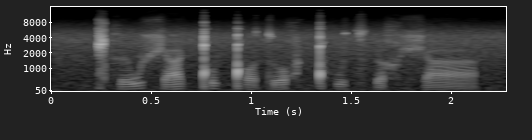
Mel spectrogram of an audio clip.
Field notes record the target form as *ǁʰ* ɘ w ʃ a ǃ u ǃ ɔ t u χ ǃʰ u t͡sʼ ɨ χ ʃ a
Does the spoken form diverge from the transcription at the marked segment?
no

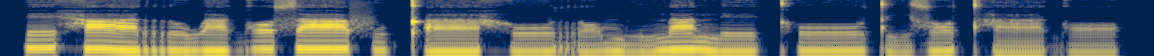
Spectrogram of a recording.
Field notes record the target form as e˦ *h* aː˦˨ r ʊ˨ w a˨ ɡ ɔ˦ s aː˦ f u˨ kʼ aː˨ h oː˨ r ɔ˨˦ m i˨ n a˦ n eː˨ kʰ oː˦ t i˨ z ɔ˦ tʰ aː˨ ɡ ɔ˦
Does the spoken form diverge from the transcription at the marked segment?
no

